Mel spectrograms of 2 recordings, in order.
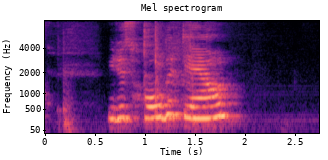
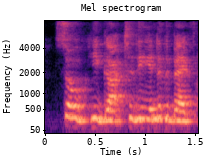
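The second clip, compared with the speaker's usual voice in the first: ordinary talk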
